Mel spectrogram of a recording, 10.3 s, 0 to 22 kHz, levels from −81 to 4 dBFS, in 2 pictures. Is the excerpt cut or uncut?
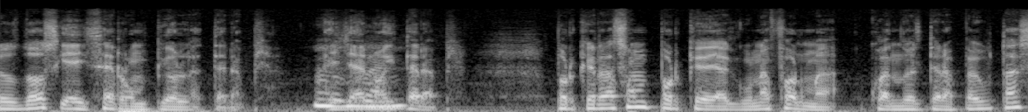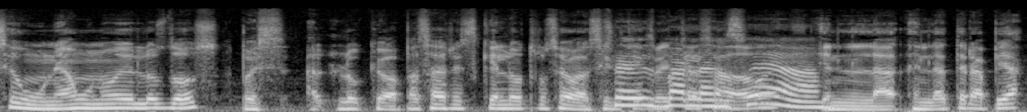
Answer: uncut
